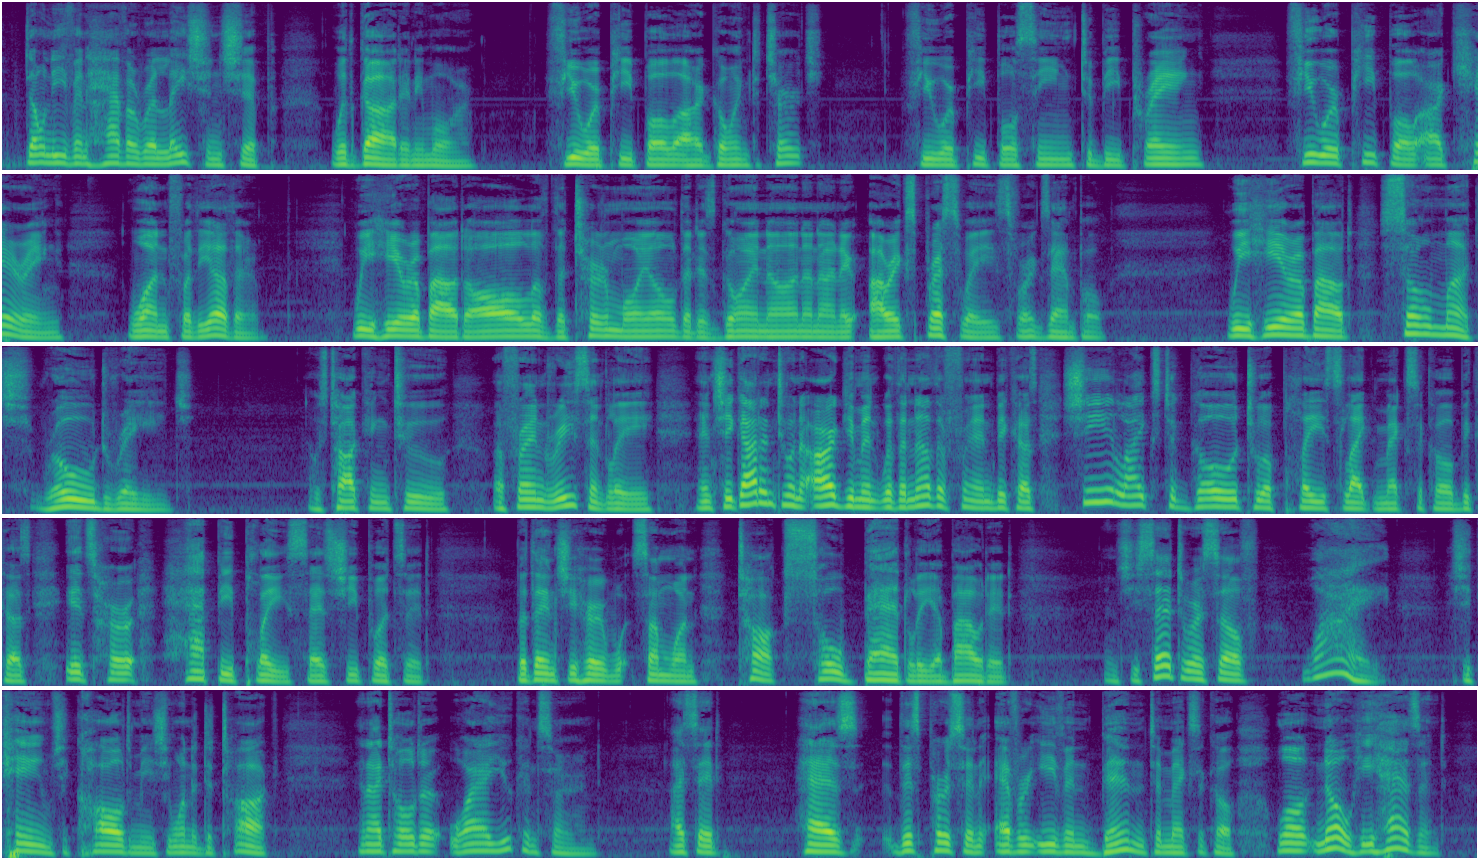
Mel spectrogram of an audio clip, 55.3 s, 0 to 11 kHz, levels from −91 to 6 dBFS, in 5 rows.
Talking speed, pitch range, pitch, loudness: 145 wpm, 110-135 Hz, 115 Hz, -18 LUFS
